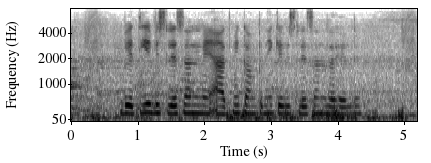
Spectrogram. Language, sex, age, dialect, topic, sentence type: Bhojpuri, female, <18, Southern / Standard, banking, statement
